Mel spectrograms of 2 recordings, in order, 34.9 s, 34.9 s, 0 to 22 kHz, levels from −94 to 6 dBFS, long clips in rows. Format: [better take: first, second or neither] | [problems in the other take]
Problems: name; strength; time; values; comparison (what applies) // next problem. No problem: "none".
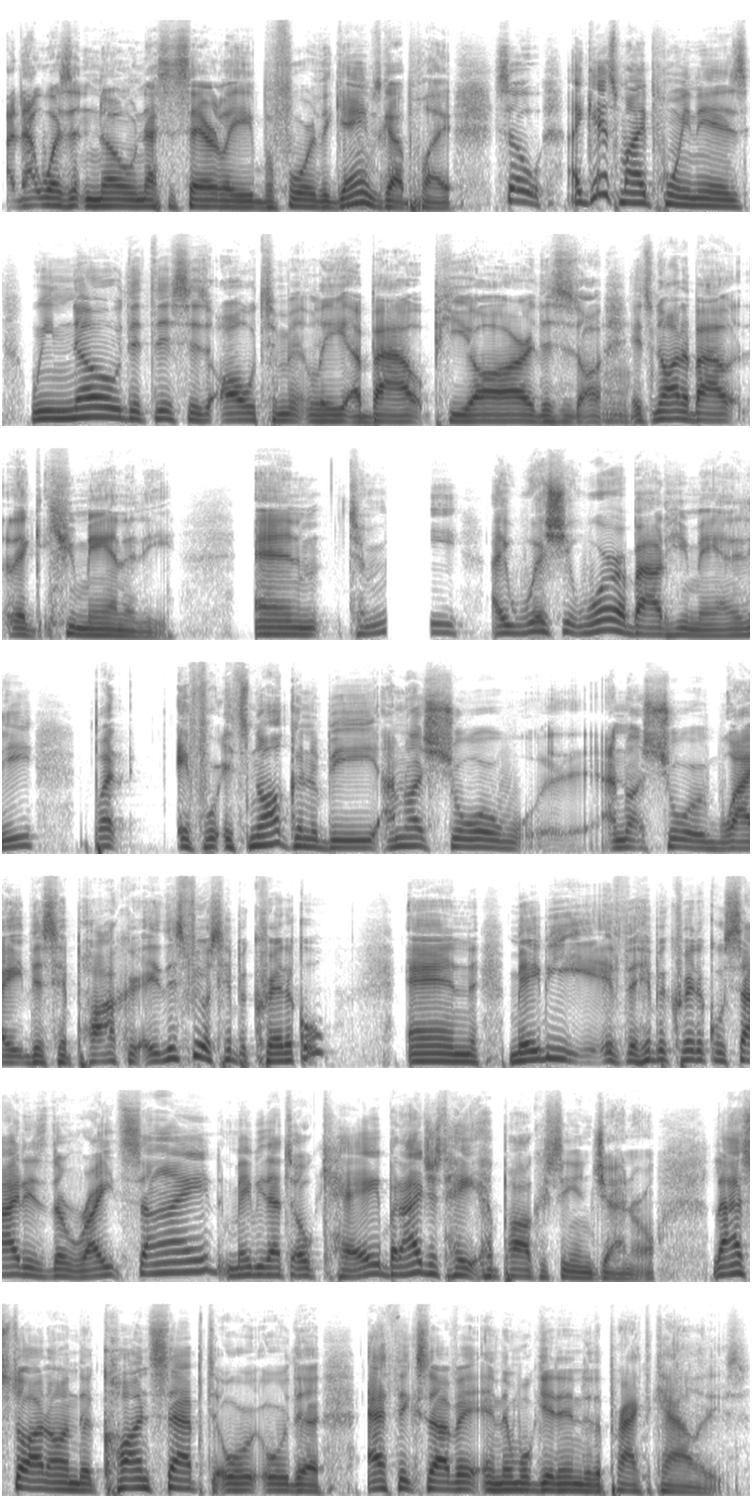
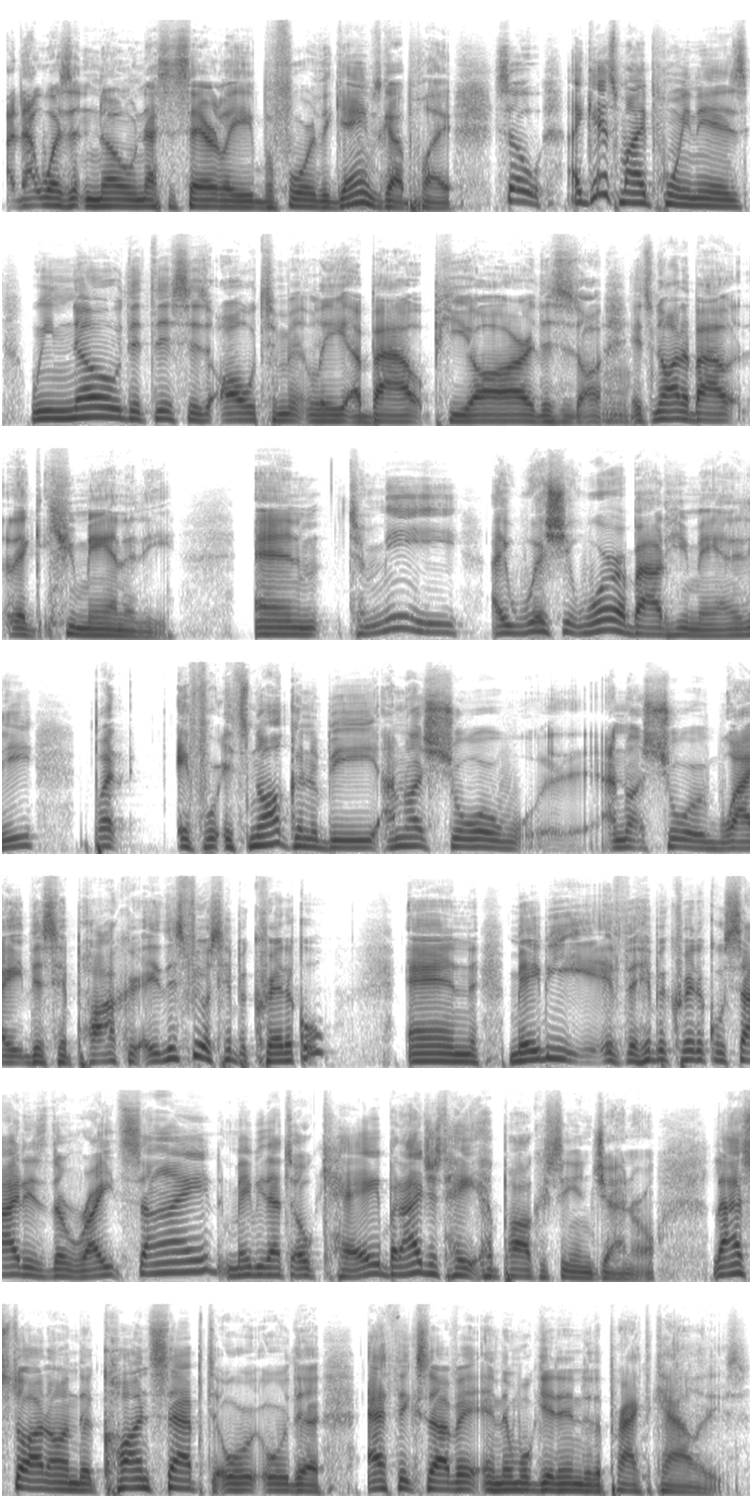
second | audio cutting out; at 13 s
